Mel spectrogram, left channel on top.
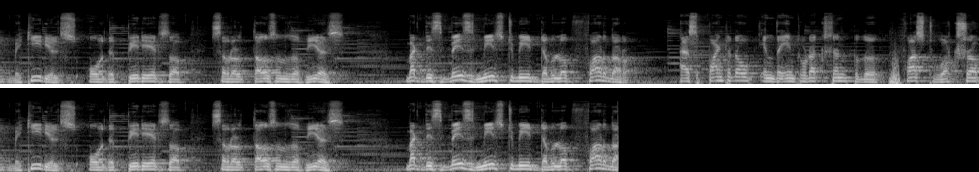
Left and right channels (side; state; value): right; drops out; at 6.2 s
